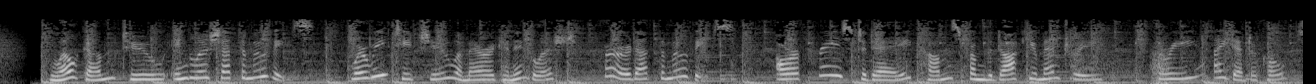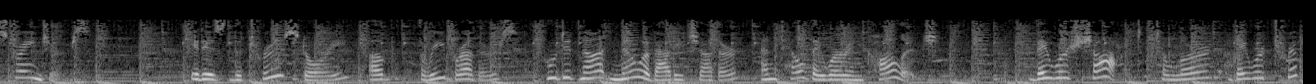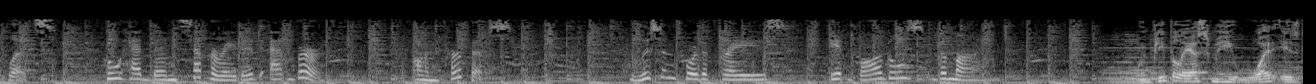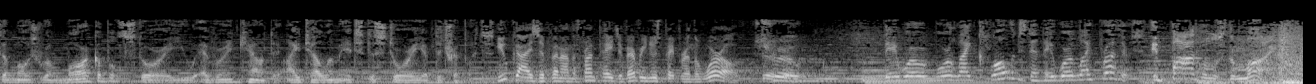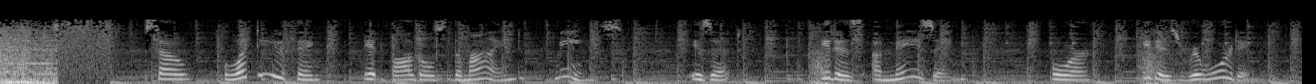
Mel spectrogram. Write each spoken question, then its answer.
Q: So, what do you think "it boggles the mind" means?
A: It boggles the mind means it is amazing.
